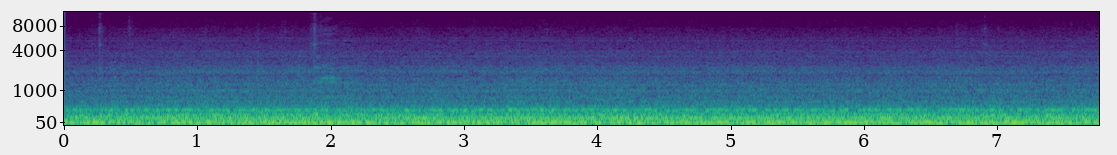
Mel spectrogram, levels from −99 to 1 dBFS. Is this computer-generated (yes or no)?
no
